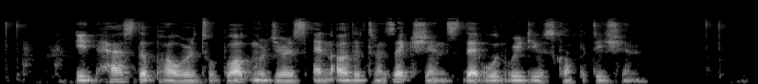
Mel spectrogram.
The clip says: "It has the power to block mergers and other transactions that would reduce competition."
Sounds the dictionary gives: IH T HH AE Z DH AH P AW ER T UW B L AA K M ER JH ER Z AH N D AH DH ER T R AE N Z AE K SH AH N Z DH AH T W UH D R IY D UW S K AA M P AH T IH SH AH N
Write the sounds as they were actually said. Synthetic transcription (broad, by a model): IH T HH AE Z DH AH P AW ER T UW B L AA K M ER JH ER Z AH N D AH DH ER T R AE N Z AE K SH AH N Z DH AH T W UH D R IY D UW S K AA M P AH T IH SH AH N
